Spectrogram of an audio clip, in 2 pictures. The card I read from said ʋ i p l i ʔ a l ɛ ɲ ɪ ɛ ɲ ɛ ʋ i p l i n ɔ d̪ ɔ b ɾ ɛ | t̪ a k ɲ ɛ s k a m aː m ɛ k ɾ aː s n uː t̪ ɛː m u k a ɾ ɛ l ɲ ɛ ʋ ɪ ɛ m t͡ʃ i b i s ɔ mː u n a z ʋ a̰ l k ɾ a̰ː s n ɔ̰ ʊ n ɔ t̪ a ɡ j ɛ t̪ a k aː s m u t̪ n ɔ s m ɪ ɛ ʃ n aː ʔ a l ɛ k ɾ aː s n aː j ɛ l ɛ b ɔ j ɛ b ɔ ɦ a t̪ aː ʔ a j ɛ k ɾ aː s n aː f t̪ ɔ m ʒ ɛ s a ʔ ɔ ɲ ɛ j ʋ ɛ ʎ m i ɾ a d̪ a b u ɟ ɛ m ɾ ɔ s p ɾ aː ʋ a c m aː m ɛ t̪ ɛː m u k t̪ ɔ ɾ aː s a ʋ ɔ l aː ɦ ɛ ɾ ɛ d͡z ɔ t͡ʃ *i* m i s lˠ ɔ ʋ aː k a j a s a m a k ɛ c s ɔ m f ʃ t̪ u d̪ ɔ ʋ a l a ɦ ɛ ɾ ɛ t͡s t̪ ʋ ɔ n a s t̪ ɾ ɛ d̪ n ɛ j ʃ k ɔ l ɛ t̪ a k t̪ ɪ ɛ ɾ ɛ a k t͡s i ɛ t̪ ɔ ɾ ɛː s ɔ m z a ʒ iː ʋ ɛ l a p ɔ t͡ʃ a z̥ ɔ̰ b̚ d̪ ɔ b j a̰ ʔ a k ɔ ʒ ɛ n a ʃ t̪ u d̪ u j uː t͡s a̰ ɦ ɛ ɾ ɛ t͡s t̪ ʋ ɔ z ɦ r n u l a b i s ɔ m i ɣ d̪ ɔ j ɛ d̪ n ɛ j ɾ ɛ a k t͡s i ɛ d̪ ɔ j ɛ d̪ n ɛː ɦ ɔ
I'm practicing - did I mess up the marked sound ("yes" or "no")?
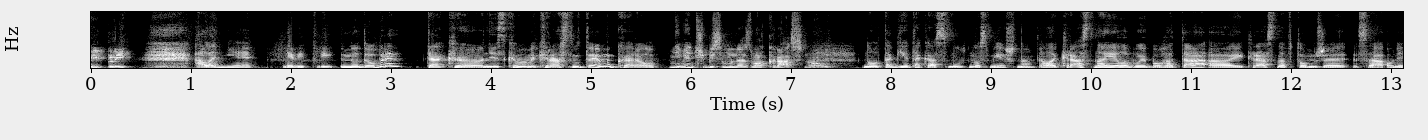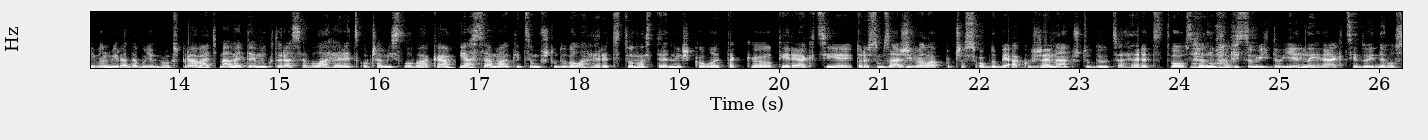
yes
